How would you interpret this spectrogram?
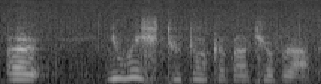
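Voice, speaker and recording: An actress playing a frightened young Latin American woman who speaks formally and in hushed tones, in 1940s radio-play style. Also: on the high side, fast talker, lightly acted. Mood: guarded. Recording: dull old radio recording with faint hiss.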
